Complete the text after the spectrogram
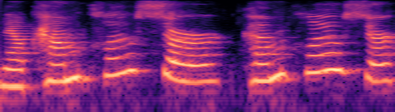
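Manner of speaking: soothing, high, motherly coaxing voice. Retelling that night, the speaker imitates Pat's soothing, mothering voice. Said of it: "start using her soothing, mothering voice".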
